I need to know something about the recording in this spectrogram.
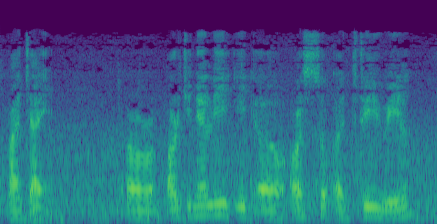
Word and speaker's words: Bajaj: The word Bajaj comes from Indian's transportation company Bajaj Auto and pronounced as Bajai.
